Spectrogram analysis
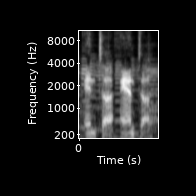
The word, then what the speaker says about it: enta: If you're talking to a boy, you say enta with a little a sound at the end.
